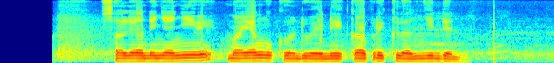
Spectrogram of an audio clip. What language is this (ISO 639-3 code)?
jav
